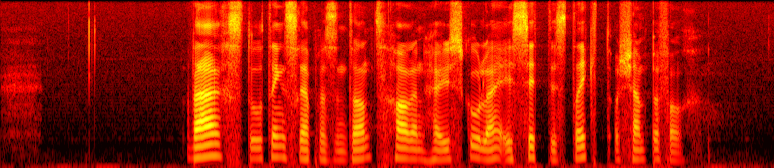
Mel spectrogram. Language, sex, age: Norwegian, male, 25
